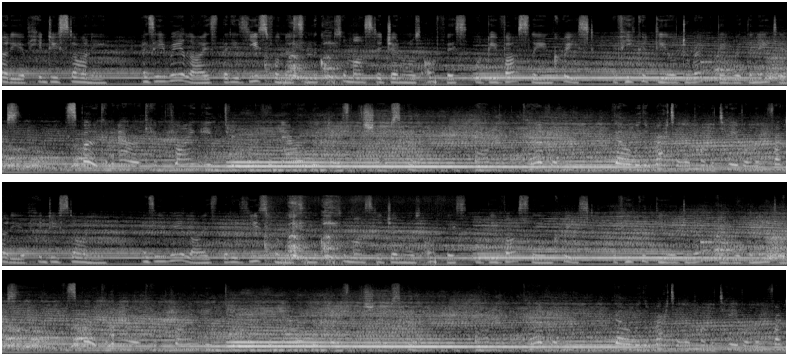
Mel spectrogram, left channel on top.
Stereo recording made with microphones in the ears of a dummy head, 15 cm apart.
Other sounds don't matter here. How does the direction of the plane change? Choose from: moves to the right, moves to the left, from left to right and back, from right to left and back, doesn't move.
moves to the left.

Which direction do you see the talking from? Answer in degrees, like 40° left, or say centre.
40° left.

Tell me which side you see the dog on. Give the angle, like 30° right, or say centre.
50° right.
